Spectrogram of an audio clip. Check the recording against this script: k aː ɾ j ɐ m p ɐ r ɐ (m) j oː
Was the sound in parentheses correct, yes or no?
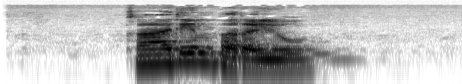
no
